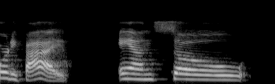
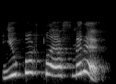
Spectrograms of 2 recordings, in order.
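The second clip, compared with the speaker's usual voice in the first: much higher, astonished reaction; real surprise; 11 semitones higher than usual. Real, not acted. Host reacting to a cruiser's last-minute dining booking, amazed. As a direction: pitch jumps up in genuine amazement.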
